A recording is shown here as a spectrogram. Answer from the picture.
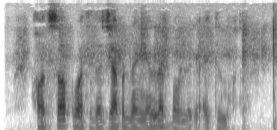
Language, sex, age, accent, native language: Uzbek, male, 18-24, Qashqadaryo, Uzbek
